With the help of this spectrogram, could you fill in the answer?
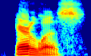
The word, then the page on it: airless: American English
